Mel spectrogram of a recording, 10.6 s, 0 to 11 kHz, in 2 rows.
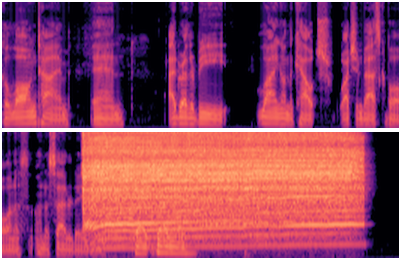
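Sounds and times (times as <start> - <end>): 
speech: 0.0 - 8.0
voice imitating a chainsaw with a harsh buzzing drone: 6.4 - 10.2.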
